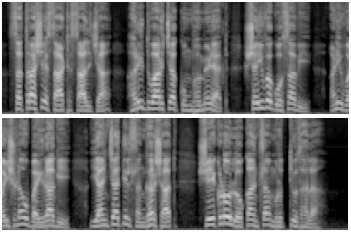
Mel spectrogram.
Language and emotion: Marathi, neutral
